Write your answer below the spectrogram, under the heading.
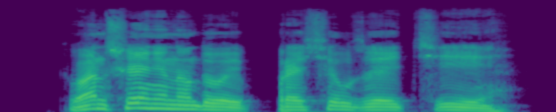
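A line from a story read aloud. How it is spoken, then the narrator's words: Gloomy announcement. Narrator (Russian): мрачно объявил Чекалин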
